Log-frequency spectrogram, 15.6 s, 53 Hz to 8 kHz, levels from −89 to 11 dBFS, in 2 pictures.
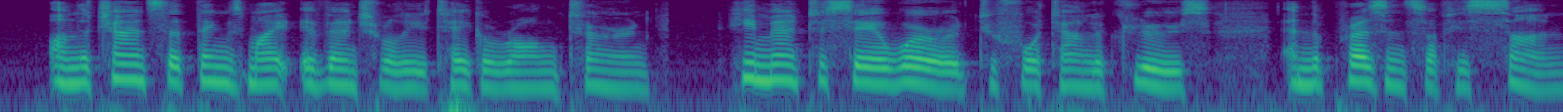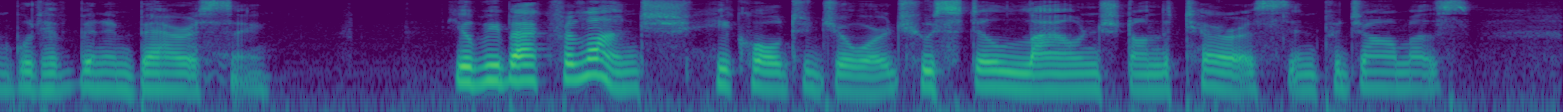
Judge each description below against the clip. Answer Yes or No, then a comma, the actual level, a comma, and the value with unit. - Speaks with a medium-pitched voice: Yes, medium, 170 Hz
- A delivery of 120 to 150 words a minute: No, average, 180 wpm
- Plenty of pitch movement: No, average, 3.7 semitones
